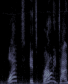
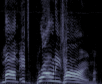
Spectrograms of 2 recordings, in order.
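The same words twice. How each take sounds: First: Incredulous questioning echo; puzzled mom. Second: Put-on slow, high, loud toddler announcement; excited toddler. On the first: Retold or imitated. Mom to toddler demanding brownies early, puzzled disbelief. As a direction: repeat it back in disbelief, without the excitement. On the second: Toddler to mom first thing in the morning, excited announcement. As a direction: proclaim it like an overjoyed three-year-old.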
